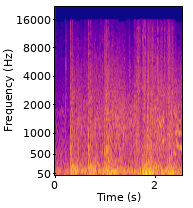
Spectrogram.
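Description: Dense, continuous gunfire from several weapons hammers at an armoured personnel carrier in the military shooter Arma 3, a loud, rolling fusillade with booming impacts that runs almost unbroken throughout, no speech on top.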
